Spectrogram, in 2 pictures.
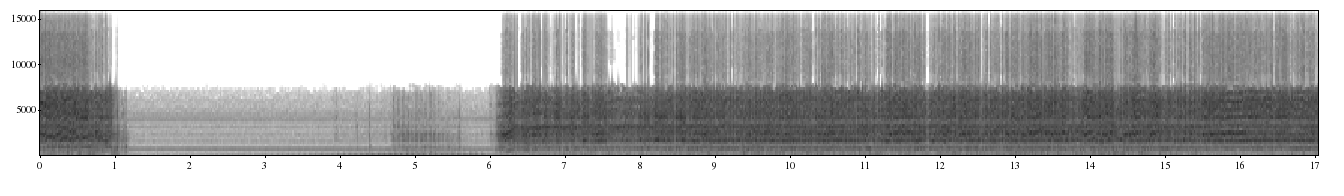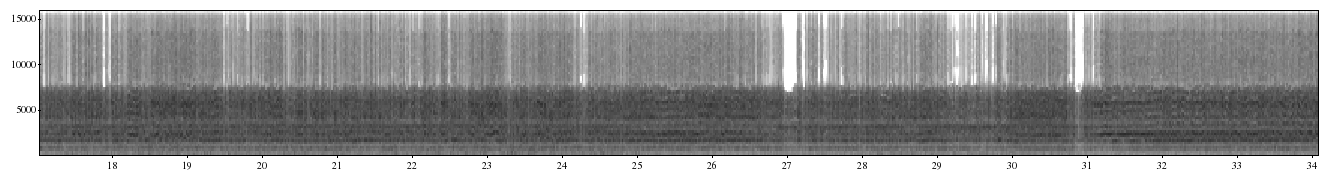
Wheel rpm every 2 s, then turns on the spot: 120, 0, 10, 170, 230, 230, 230, 230, 230, 240, 230, 230, 220, 230, 230, 220, 210.
4-6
